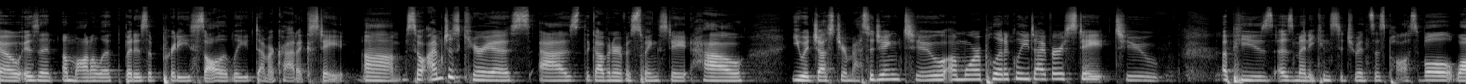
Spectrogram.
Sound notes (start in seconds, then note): none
